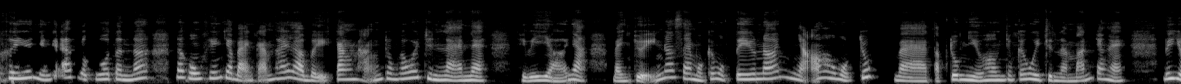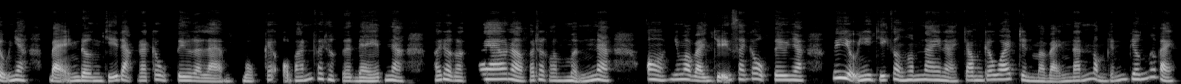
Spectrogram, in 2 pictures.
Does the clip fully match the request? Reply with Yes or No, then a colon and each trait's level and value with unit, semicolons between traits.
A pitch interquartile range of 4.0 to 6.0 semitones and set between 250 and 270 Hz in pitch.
No: average, 5.1 semitones; high, 210 Hz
